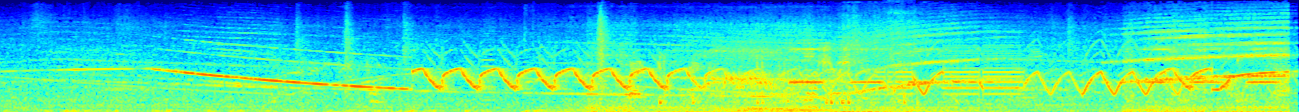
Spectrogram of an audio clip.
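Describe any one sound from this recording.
Fire engine sirens wail and yelp, rising and falling quickly.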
